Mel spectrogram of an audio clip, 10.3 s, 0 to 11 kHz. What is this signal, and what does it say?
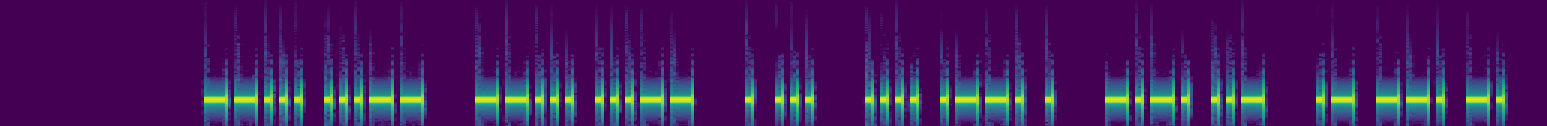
Morse code, heard as a keyed tone, about 24 wpm, 700 Hz. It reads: 73 73 ES HPE CU AGN
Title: Speed-Racing Common QSO Phrases - 20wpm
